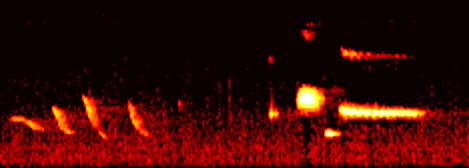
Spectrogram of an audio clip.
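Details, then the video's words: Grassland sparrow song: quiet thin high introductory slurs, then after a gap a loud sharp note, a low chip and an extended level buzz like an insect, in silence. "Canto do Tico tico do campo"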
